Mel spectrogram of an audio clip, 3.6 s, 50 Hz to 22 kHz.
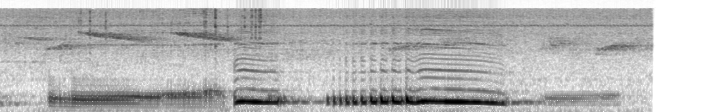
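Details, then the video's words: Barbary dove lure call to prompt young doves: a soft rolling trill, then a bright coo and a stuttering, bubbling, sustained note that slides down into a quieter trill. "PANCINGAN PUTER GACOR DOR TERMEWAH 2024, WAJIB COBA, PUTER BAHAN MUDA PASTI NYAUT"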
